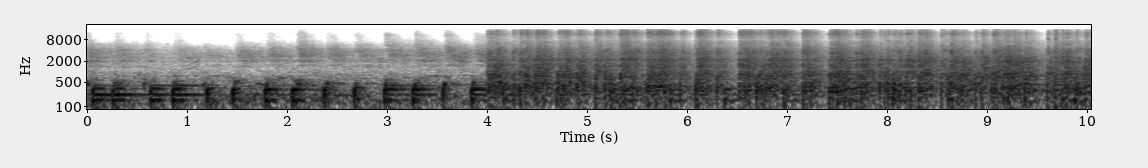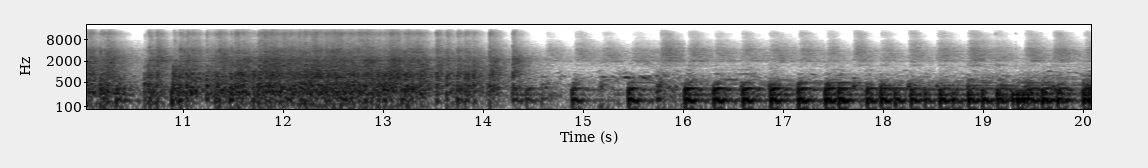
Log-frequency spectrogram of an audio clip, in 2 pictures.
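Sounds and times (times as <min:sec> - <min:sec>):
firecrackers crackling: 0:00.0 - 0:20.0
rhythmic percussion music: 0:00.0 - 0:20.0.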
